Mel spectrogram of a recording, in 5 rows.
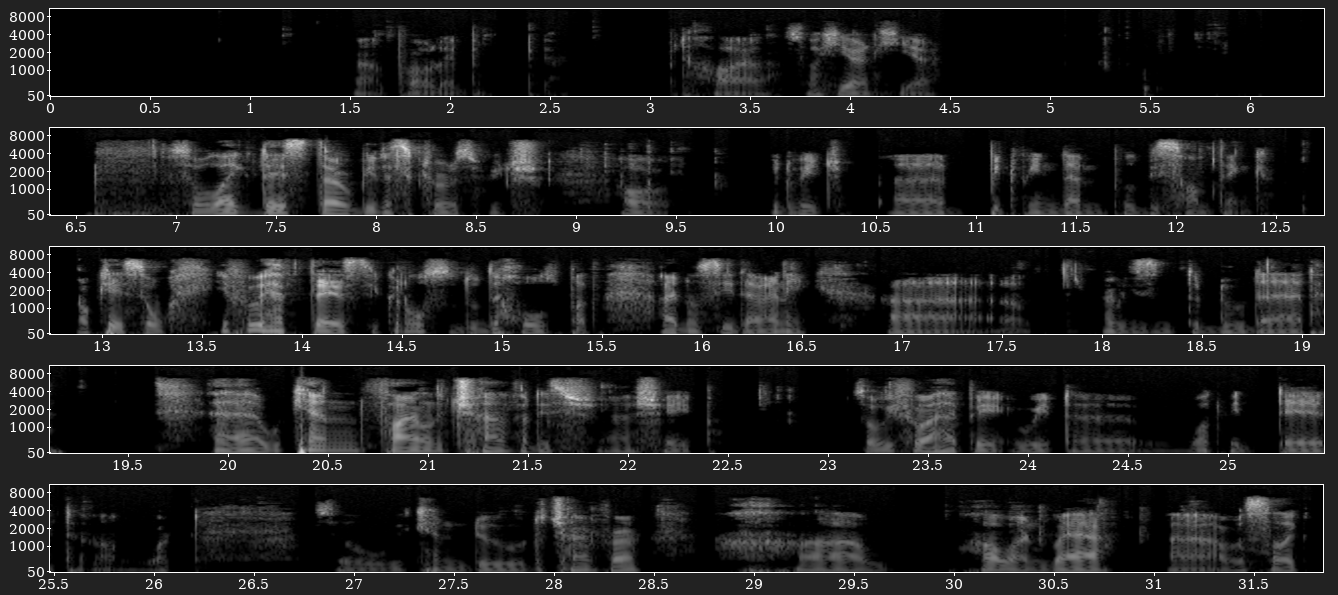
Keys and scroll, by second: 6.9 p.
